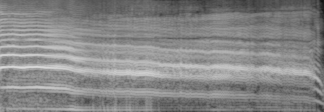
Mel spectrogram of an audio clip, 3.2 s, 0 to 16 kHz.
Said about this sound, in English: In the car, duh, re-roll it. Just screaming like a little girl in 0.5 seconds.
